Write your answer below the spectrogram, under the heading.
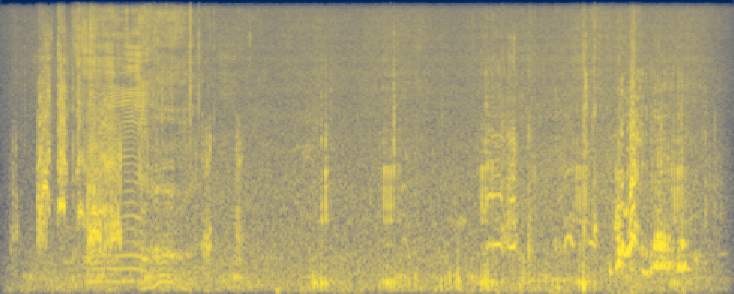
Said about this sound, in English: Once again, the first sounds you'll hear are a group of female elephant seals, and the second set will be bull elephant seals.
